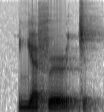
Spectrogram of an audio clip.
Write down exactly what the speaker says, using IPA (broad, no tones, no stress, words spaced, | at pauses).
ʎæfə˞c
